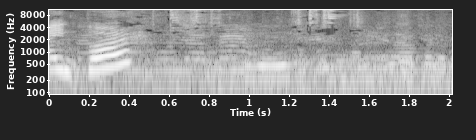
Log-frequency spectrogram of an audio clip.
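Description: A man says "four", then several people talk in the background.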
